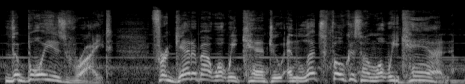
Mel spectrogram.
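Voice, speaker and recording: A man's voice: high-pitched, sing-song, moderate pace. An actor playing a stout-hearted, plain-spoken townsman in a video game. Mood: determined. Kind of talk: English video game voice acting. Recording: light music behind the voice.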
